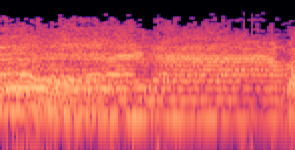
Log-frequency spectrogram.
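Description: A song: a singing voice holds long, wavering notes over a steady low accompanying note.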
